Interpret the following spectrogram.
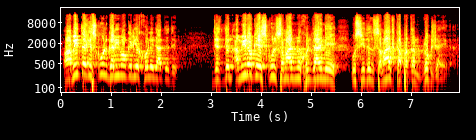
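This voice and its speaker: A man's voice: high-pitched, lively intonation, moderate pace, poor audio. A man, a monk preacher, delivering a sermon with emphatic rhetorical questions to an assembly. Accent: Hindi. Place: assembly hall with seated women.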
